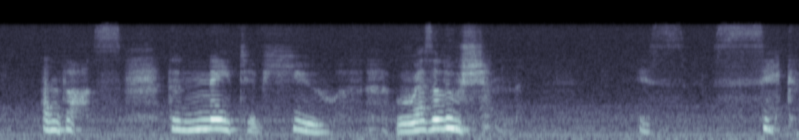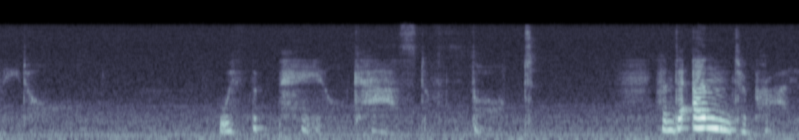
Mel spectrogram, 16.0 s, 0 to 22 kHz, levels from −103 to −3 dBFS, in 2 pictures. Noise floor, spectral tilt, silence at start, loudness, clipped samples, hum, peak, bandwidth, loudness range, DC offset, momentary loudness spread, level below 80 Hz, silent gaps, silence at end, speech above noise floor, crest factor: -51 dBFS; -6 dB/octave; 0.4 s; -28 LUFS; under 0.1%; none; -8 dBFS; 11.5 kHz; 16 LU; under 0.1%; 27 LU; -56 dBFS; none; 0.05 s; 24 dB; 22 dB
